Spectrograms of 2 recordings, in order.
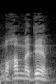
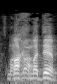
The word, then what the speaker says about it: Mahmadim: Now notice how he pronounced it, Muhammadim. Yeah. More accurately would be Mahmadim, yeah.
